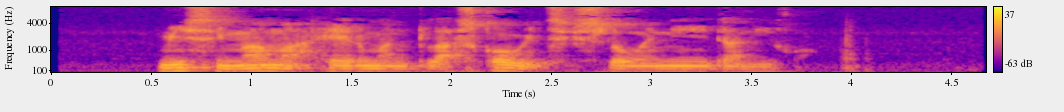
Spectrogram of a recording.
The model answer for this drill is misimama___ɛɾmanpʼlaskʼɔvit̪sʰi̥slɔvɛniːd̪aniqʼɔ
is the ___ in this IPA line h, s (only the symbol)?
h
